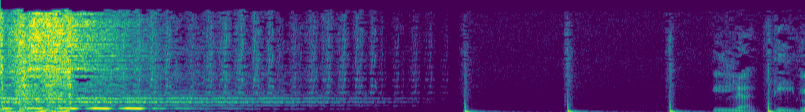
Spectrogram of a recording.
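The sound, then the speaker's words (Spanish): A fading synth chord rings out, then three deep, booming heartbeat thumps land at a steady pace, loud, as a voice begins to come in at the end; the opening of the program Latido americano on the radio station FM Moreno. “Latido americano.”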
